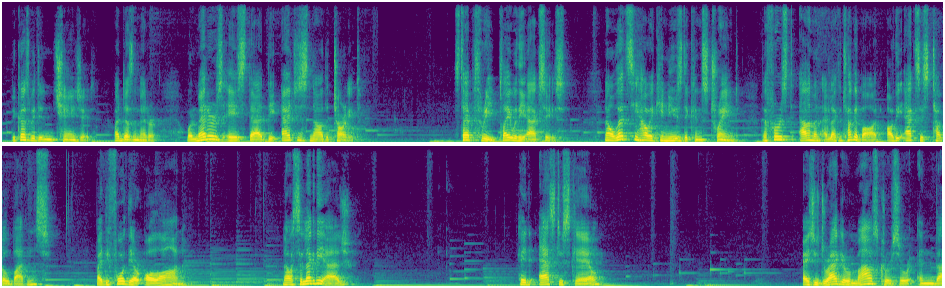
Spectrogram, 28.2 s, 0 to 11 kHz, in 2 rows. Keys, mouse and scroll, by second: 20.8 click, 24.6 s.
